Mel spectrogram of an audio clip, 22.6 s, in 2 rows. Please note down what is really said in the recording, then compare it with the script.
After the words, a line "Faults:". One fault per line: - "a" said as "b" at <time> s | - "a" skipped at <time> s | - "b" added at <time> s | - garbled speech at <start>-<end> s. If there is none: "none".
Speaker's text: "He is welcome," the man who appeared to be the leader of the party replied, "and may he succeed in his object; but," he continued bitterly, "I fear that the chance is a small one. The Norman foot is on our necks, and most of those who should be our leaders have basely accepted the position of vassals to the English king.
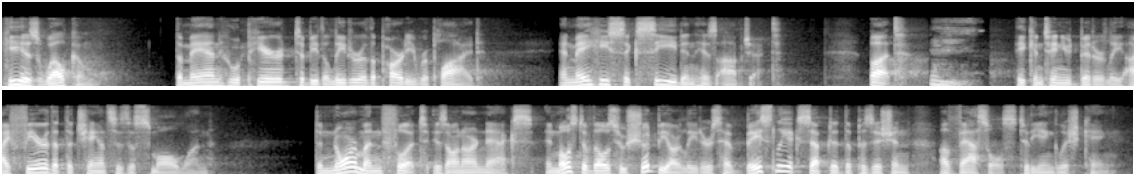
"He is welcome," the man who appeared to be the leader of the party replied, "and may he succeed in his object; but," he continued bitterly, "I fear that the chance is a small one. The Norman foot is on our necks, and most of those who should be our leaders have basely accepted the position of vassals to the English king.
Faults:
none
